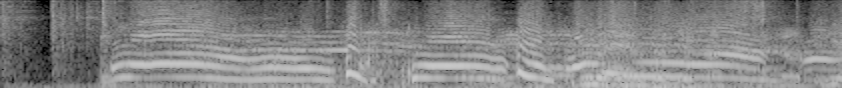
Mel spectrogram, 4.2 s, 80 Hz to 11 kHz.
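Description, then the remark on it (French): A three-month-old baby cries loudly and continuously at the Messassi hospital in Yaoundé, in long wavering wails with brief catches of breath between them, the sobbing rising and falling in pitch without pause. “…, âgée de 3 mois, pleure à l'hôpital de Messassi, à Yaoundé.”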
